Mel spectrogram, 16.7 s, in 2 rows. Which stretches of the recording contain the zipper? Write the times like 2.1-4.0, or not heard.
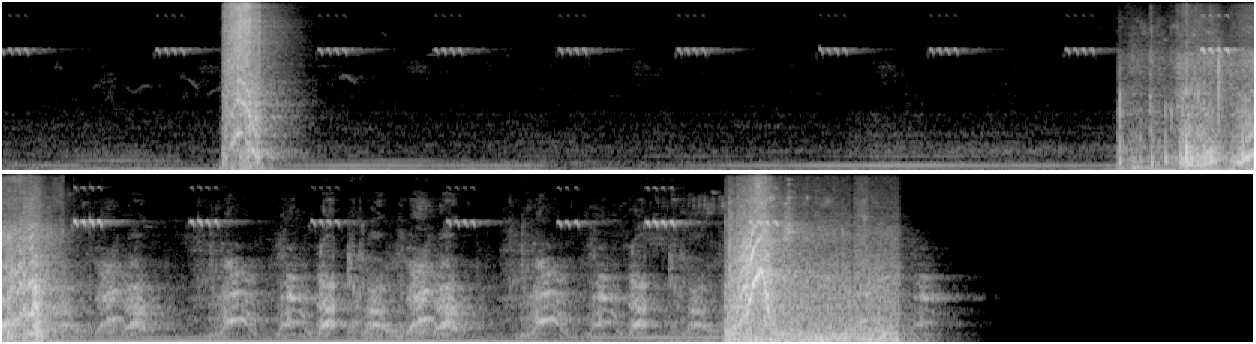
1.4-1.9, 7.5-8.8, 13.2-14.3.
